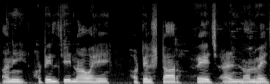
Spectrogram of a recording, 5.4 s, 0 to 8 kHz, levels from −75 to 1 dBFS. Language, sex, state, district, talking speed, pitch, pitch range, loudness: Marathi, male, Maharashtra, Washim, 120 wpm, 135 Hz, 130-135 Hz, -15 LUFS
